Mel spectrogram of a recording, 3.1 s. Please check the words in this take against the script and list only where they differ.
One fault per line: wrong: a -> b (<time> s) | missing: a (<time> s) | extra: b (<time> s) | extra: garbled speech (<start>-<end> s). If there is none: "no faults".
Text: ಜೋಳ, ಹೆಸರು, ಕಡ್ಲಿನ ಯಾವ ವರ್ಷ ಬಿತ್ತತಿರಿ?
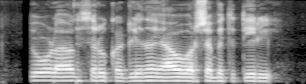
no faults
